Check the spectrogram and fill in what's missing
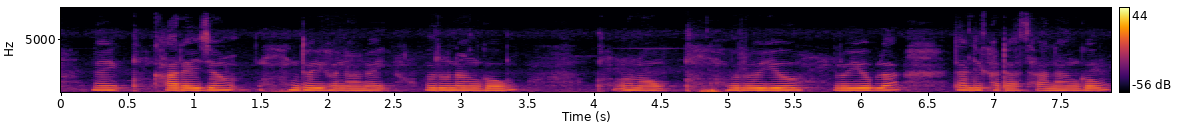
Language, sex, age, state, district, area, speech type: Bodo, female, 30-45, Assam, Kokrajhar, rural, spontaneous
